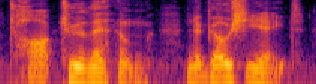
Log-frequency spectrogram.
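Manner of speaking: ordinary delivery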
